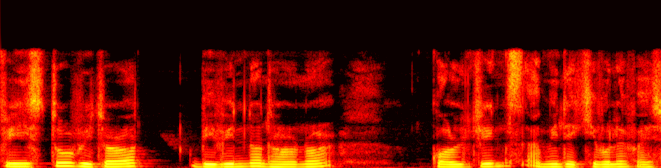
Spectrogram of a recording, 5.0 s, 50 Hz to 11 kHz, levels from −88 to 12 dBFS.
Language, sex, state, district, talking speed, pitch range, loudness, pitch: Assamese, male, Assam, Sonitpur, 120 wpm, 160-195 Hz, -13 LUFS, 175 Hz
